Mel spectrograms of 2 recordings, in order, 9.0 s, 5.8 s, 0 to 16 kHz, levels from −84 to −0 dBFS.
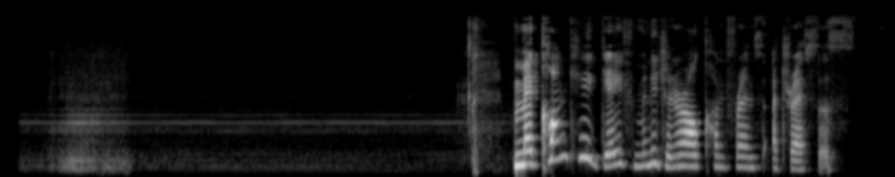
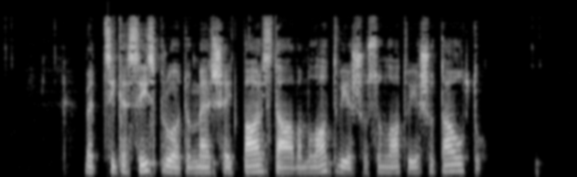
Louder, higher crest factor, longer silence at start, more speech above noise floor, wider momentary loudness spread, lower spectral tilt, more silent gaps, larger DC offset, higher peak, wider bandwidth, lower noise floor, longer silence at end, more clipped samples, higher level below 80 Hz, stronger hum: second, -25 LUFS vs -18 LUFS; about the same, 26 dB vs 22 dB; about the same, 0.7 s vs 0.65 s; about the same, 41 dB vs 41 dB; first, 25 LU vs 13 LU; first, -4 dB/octave vs -1 dB/octave; neither; neither; about the same, -2 dBFS vs 0 dBFS; about the same, 11.5 kHz vs 11.5 kHz; first, -66 dBFS vs -61 dBFS; second, 0.65 s vs 1 s; neither; second, -74 dBFS vs -68 dBFS; neither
